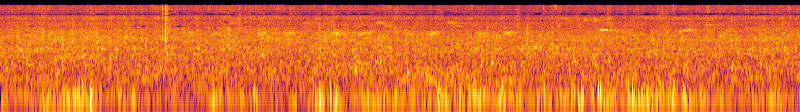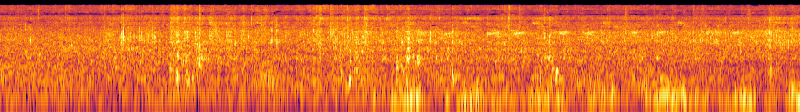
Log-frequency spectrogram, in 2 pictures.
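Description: Shallow stream running over stones: a steady rush of water, with an uneven low rumble underneath and a few faint clicks.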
